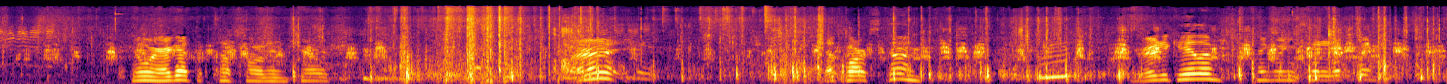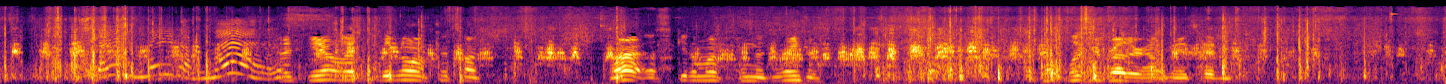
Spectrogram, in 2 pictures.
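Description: Ducks quack loudly and repeatedly close by.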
